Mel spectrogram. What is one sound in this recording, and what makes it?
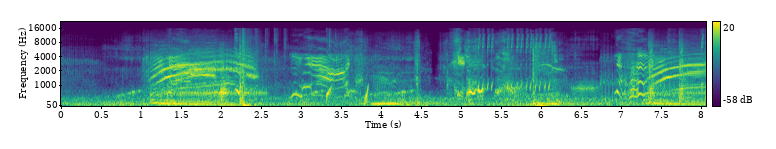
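A cartoon creature yells in a gruff, angry voice.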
